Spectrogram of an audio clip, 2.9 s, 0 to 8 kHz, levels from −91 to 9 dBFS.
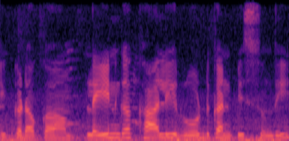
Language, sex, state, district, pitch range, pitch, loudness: Telugu, female, Andhra Pradesh, Visakhapatnam, 195-215 Hz, 205 Hz, -27 LUFS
